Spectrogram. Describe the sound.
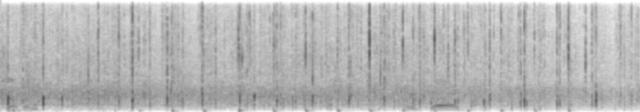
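A crowd claps steadily and densely throughout, recognizing people who work in parachurch organizations, sharp hand claps overlapping into a continuous wash of applause, with a brief voiced whoop or cheer rising partway through.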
